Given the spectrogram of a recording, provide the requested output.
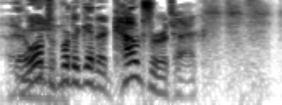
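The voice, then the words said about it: Old-timey put-on accent. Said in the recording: “old-timey accent”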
